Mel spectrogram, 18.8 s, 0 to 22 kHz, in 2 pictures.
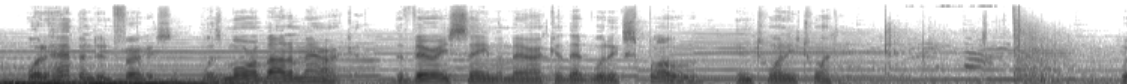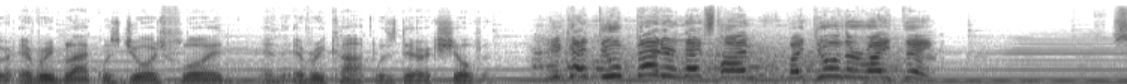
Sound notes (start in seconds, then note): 0.0 loud bang; 8.4 gun shot; 17.3 soft music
